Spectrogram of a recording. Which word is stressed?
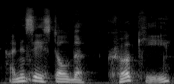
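cookie. The stress is on the word cookie.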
